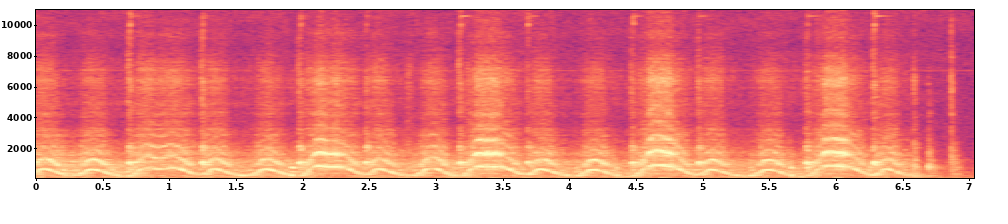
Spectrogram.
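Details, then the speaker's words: VW Sterling kit car, 12V engine with 6V transmission: laboured, wavering starter whine, sluggish cranking; bellhousing clearanced for 12V flywheel but starter bushing never changed, so starter drags; fixed with self-supporting starter. "somebody's got a 6vt transmission in here you probably machine the bell housing out to fit the 12vt flye but they didn't change the bushing and the starter end on a 12v is smaller than a 6V"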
